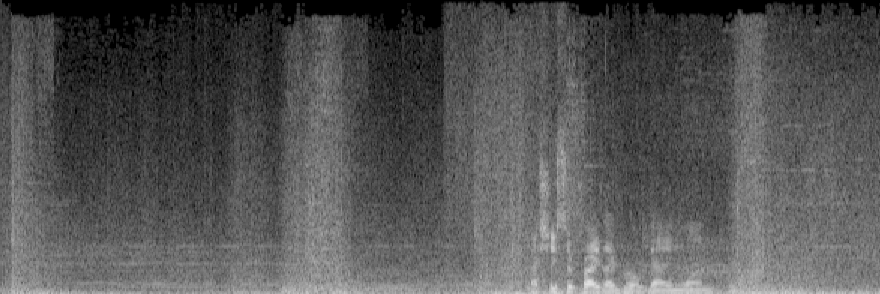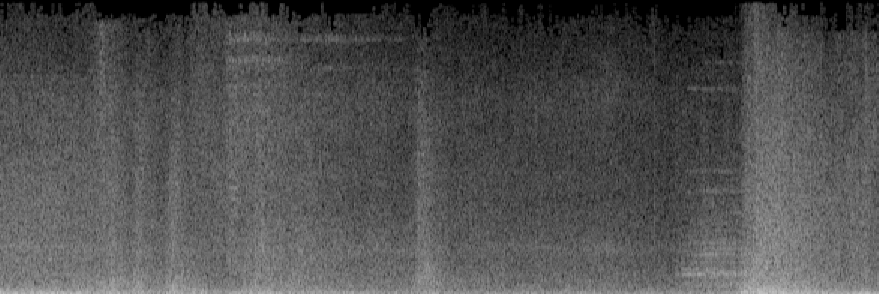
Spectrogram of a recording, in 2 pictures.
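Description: Weapons clash and slash in a game fight.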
